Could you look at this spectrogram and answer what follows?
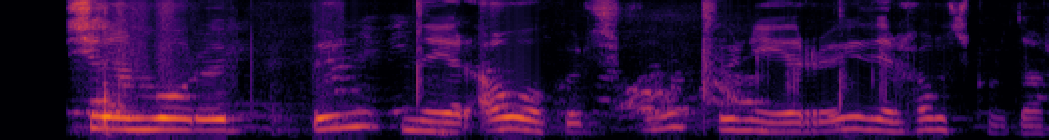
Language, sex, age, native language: Icelandic, other, 12, Icelandic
